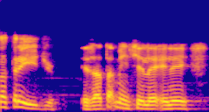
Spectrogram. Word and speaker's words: Atreides: É, o protagonista do livro é o, o Paul, Paul Atreides, ou Paul Atreides, qual seria a pronúncia?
